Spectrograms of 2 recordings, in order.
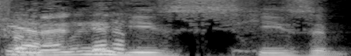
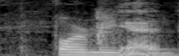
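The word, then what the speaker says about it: Formenton: But Shane Pinto, Alice Formanton, but Alex Fermenton, he's fast, Fermenton? man. He's Formington. Yeah, Well, that's how they're saying it on the telecast. Was it or whatever, Formington? Formington, yeah. Oh, okay. I've been saying it wrong all along.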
